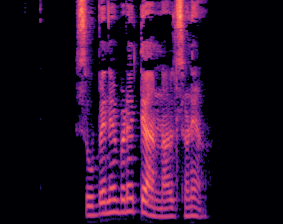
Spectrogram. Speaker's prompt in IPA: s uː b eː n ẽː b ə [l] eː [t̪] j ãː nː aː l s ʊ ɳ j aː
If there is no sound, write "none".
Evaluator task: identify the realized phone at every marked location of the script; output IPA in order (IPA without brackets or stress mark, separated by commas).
ɽ, t̪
